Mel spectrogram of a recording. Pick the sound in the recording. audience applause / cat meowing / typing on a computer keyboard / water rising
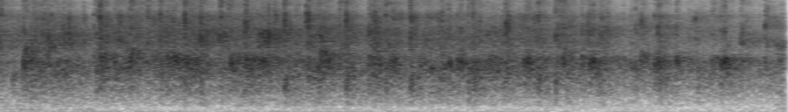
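audience applause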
